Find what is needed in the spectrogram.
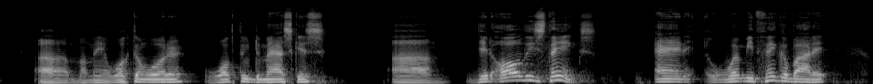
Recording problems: none

